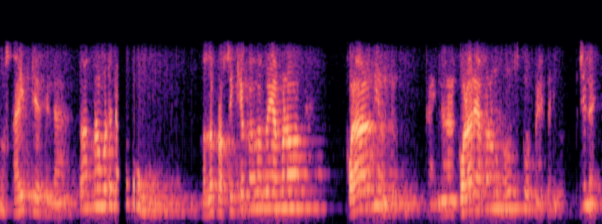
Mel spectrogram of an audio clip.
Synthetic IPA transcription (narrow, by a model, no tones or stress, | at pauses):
osaɦit̪ːjɔsilat̪ɔapɔɽ̃ɔɡʱoʈekakɔd̪ɔɦɔnt̪ubʰʱɔlɔpɾɔsikʰːjɔkɔɦɔbapaĩapɔɽ̃ɔ | kɔɭaaɭɔd̪iɦɔnt̪ukaɦĩnakɔɭaɾeapɔɽ̃ɔkũbʱoɦuskopiɽikɔɾibɔ | d͡ʒinaĩ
